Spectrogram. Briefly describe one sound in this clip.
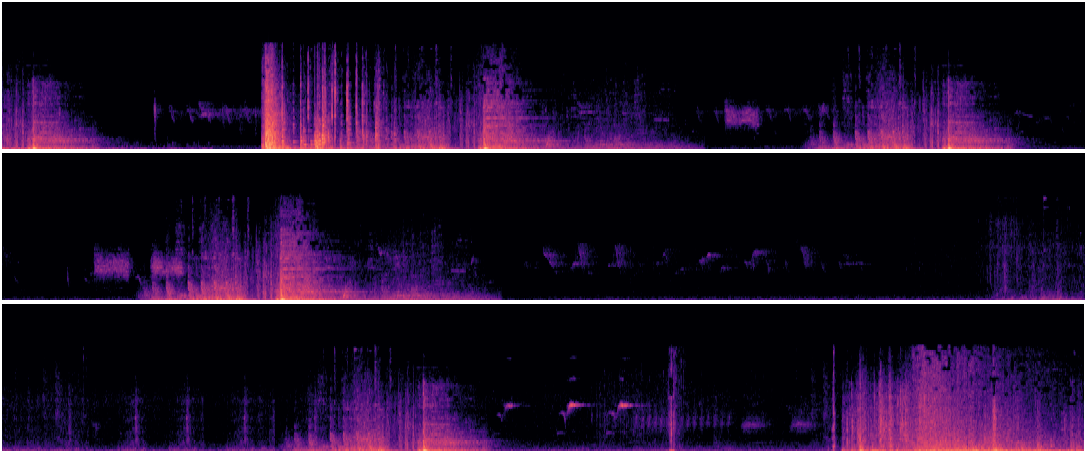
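Demolition crunches and rumbles come in bursts as railway track is torn up.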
